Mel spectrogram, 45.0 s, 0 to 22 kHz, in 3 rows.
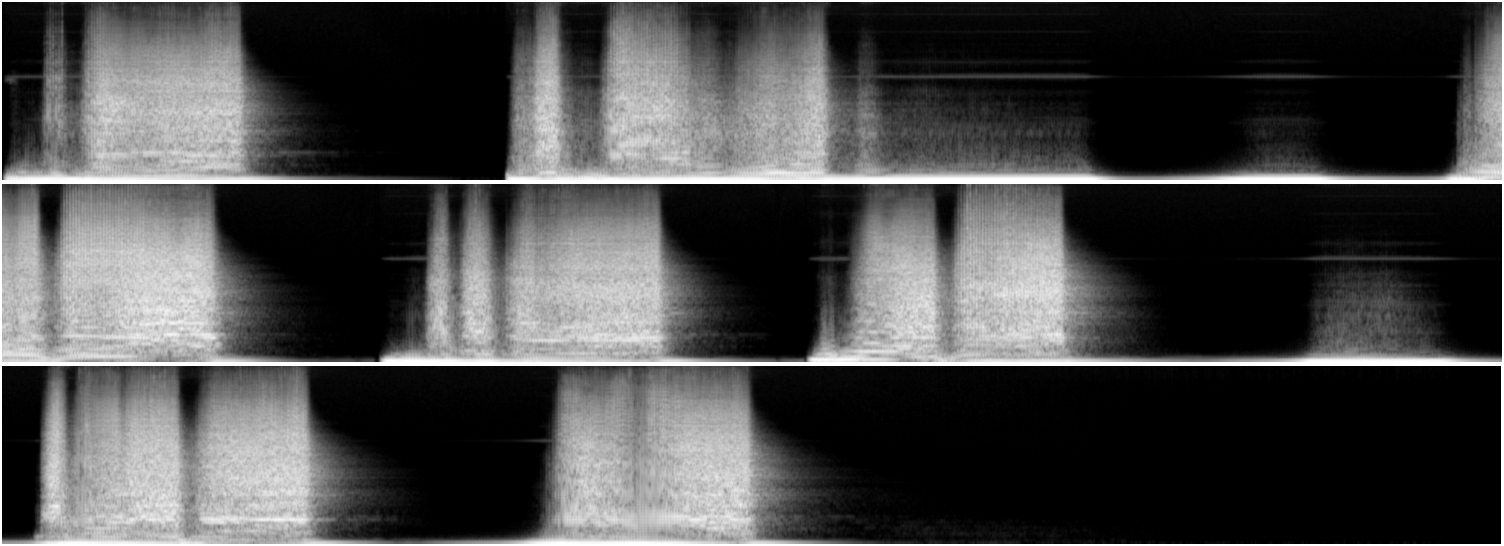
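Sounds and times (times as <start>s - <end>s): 
doom dark evil bass: 0.0s - 3.3s, 5.0s - 17.8s, 18.8s - 38.3s.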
